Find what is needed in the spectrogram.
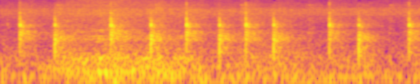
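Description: Faint, rapid clicks, about six a second, of a TV remote's button being pressed over and over to scroll down an on-screen menu.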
